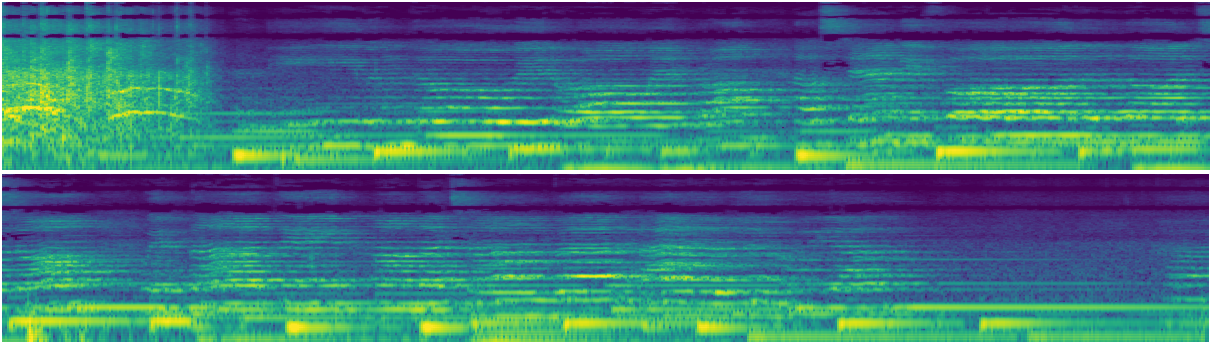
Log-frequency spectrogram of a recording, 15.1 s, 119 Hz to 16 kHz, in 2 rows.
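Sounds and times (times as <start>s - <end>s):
acoustic guitar: 0.0s - 15.0s
young voices singing in harmony: 1.6s - 13.6s, 14.8s - 15.0s
short low thump: 7.7s - 8.2s.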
